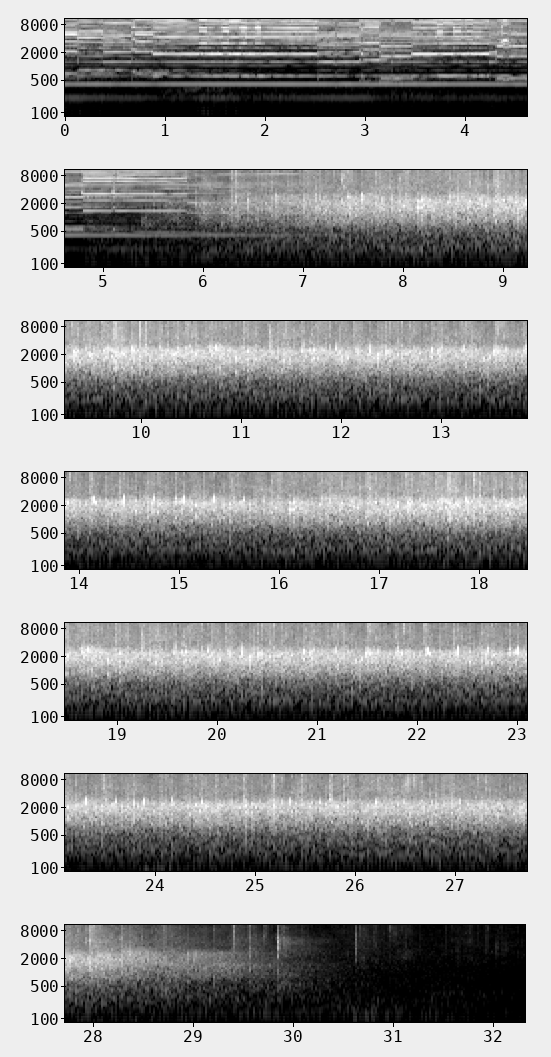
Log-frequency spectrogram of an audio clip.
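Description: A bagpipe playing a melody over a steady drone for the first five seconds or so, then audience applause, louder, for about twenty seconds, fading away near the end.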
